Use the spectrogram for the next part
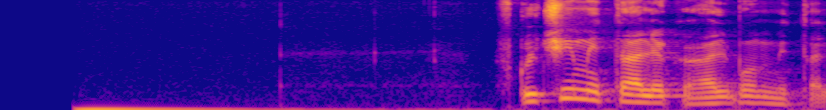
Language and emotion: Russian, neutral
